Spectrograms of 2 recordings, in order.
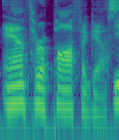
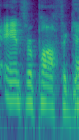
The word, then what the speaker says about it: Anthropophagus: Anthropophagus. – Yeah, Anthropophagus.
